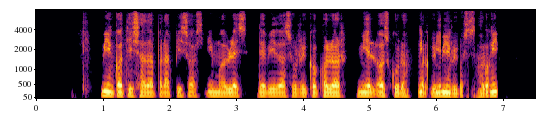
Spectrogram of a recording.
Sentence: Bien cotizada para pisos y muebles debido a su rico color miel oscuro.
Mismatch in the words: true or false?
true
